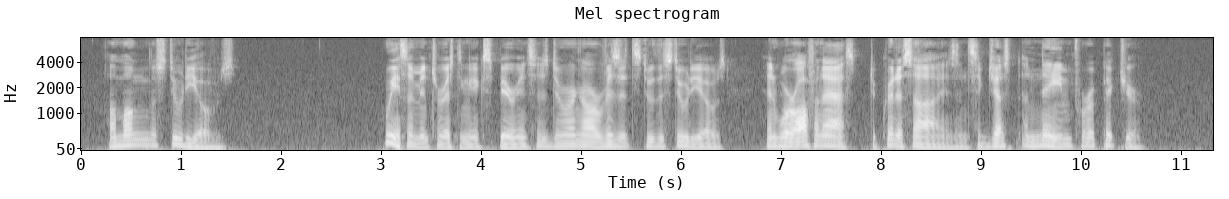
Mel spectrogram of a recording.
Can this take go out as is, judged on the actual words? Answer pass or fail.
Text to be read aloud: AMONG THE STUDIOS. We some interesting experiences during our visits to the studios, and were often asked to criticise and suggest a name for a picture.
pass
